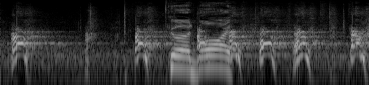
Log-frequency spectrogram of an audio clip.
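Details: Walker coonhound Copper barking at a treed coon during a hunt; scattered falling barks come in bursts while a man's voice praises the dog in the middle, in an old low-quality recording.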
